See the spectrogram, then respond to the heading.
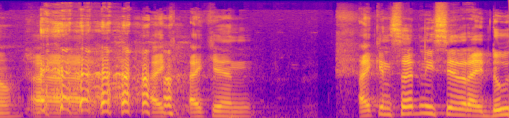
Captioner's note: laughter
